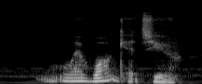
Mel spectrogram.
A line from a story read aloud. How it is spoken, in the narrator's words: I asked, my voice shaking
